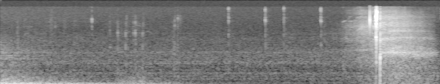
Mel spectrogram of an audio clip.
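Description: The tail of drum and percussion playback, run through a FET-style compressor plugin, dying away over about two and a half seconds. Then come a few faint clicks and one sharper click near the end, from a computer mouse.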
